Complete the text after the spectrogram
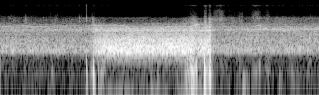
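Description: A stadium crowd cheers loudly.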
